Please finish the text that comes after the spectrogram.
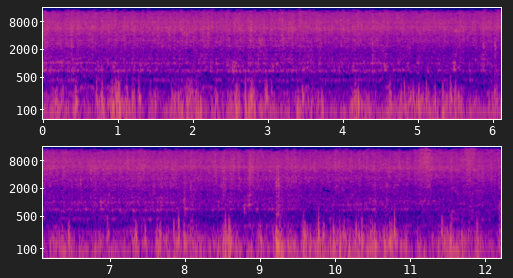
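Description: Wastewater from an RV black tank drains through a sewer hose, a steady gurgling, sloshing flow with irregular low surges running continuously at close range.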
